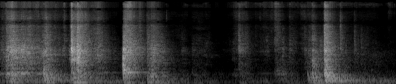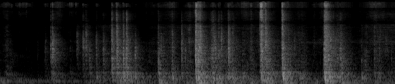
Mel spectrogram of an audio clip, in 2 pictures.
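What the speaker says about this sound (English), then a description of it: "we're gonna put the doors on and fire it up" Metal panel doors of a Goodman furnace are fitted on during installation, giving a series of close, irregular knocks, thunks and rattles.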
